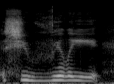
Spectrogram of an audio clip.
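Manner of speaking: ordinary delivery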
